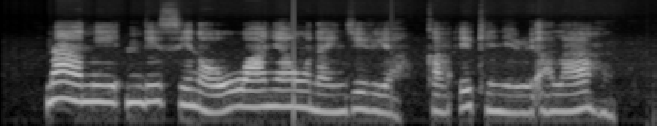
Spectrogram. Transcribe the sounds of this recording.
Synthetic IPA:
naː˦a˦nɪ˦n̩˦dɪ˦si˦nɔ˨ʊ˦a˦ɲa˦ŋʷʊ˦na˨ɪ˨d͡ʒi˦ɾi˨a˨ | ka˨e˦kʰe˨ɲe˨ɾe˨a˨la˨a˦ɦʊ˨

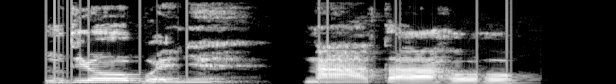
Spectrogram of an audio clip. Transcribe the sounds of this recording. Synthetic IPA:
n̩˦dɪ˦o˦ɡ͡bʷe˨ɲe˨ | na˨a˨ta˦a˦ɦʊ˦ɦʊ˦

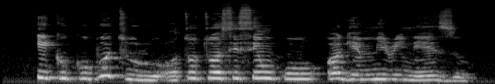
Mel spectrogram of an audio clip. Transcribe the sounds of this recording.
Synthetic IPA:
i˨ku˨ku˨bu˦tu˨ɾu˨ɔ˨tʊ˦tʊ˦o˦si˦si˦ŋ̩˦kʷʊ˦o˦ɡe˨m̩˦mi˦ɾi˦ne˨e˦zo˨

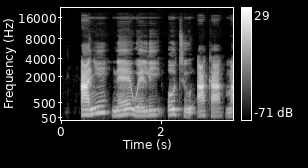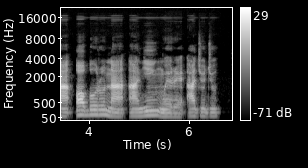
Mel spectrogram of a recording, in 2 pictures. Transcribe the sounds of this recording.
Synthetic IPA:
a˨ɲɪ˦ne˨e˦we˨li˦o˦tu˨a˦ka˨ma˨ɔ˦bʊ˦ɾʊ˦na˨a˨ɲɪ˦ŋʷe˨ɾe˨a˦d͡ʒʊ˦d͡ʒʊ˦

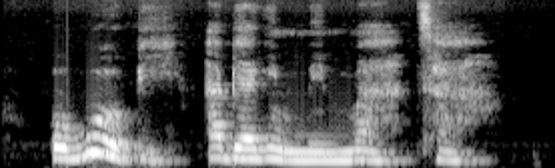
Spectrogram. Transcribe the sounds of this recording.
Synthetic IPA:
o˨bu˦o˨bi˨ | a˦bja˦ɡɪ˦m̩˨me˨m̩˦maː˦˨tʰaː˦˨

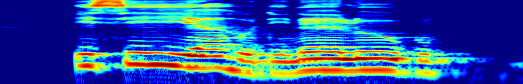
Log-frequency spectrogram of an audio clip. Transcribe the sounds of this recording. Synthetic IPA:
i˦si˦ja˦ɦʊ˨dɪ˨ne˦lo˦ɡʷu˦

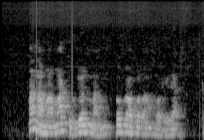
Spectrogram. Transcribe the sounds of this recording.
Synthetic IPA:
a˦na˨m̩˨a˨ma˦ku˨do˦n̩˦na˨m̩˦o˦ɡɔ˦bʊ˦la˨m̩˦ɦʊ˨ɾʊ˨ja˦

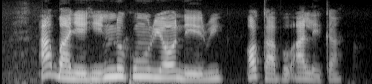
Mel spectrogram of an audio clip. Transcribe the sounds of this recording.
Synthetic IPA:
a˦ɡ͡ba˨ɲe˨ɦi˨n̩˦nu˦kʷu˦n̩˦ɾi˦ɔ˦ne˨ɾi˦ | ɔ˦ka˨bʊ˨ʔa˦lɪ˨ka˦

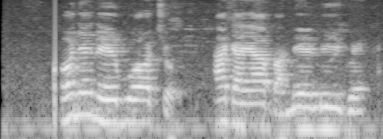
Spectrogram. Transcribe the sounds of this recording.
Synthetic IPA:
o˦ɲe˦ne˨ɡ͡bu˦ɔ˦t͡ʃʊ˨a˦ɡa˨ja˦ba˨ne˦li˦i˦ɡʷe˦

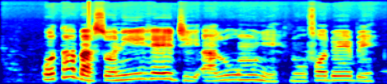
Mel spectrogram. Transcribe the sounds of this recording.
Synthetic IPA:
ʊ˨ta˦ba˨sɔ˨ni˦ɦe˦d͡ʒi˨a˨lʊ˦ŋʷʊ˦ɲe˨nʊ˨fɔ˦de˦be˦

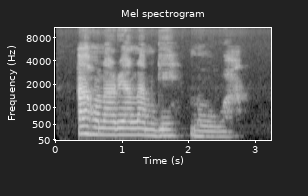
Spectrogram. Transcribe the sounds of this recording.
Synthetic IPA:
a˦ɦʊ˨na˨ɾɪ˦a˦la˦m̩˦ɡɪ˦mʊ˨wa˨˦

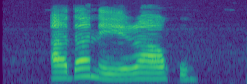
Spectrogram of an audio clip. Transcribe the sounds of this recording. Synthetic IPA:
a˨da˦ne˨ɾa˦a˦kʷʊ˦

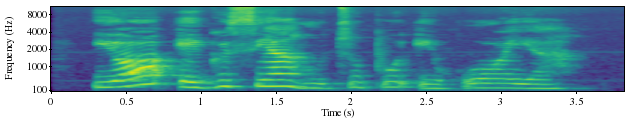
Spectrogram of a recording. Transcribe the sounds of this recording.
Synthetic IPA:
jɔ˦e˨ɡu˦si˦a˦ɦʊ˨tu˦pu˦ʔɪ˨kʷʊ˦ɔ˦ja˦

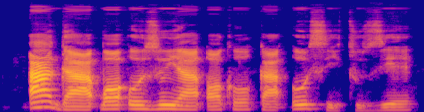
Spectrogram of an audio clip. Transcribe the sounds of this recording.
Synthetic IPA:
a˦ɡa˨a˨k͡pɔ˦ʔo˦zu˦ja˦ɔ˦kʊ˦ka˨o˦si˨tʰu˨zi˨e˦

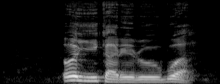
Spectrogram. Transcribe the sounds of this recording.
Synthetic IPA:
o˦ji˦ka˨ɾɪ˨ɾu˨u˨ɡ͡bu˦a˨

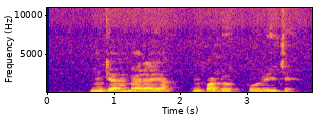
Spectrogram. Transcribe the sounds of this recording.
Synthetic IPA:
ŋ̩˦ɡe˨e˨me˦ɾe˦ja˦ | ŋ̩˦kʷa˦do˦ʊ˦ɾi˦i˦t͡ʃe˨

